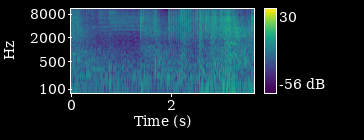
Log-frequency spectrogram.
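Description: Single carbine rifle shots ring out in Quantum Break: a few sharp, spaced cracks over a busy, loud game backdrop of booms and rumble.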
